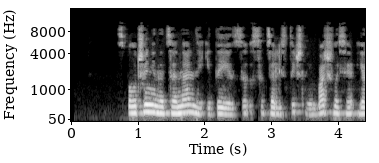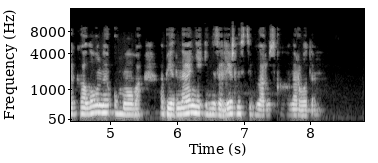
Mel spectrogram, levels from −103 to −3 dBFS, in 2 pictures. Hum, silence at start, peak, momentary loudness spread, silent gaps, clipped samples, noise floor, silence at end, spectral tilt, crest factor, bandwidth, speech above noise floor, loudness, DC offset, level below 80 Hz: none; 0.7 s; -2 dBFS; 13 LU; none; under 0.1%; -79 dBFS; 0.7 s; -6 dB/octave; 16 dB; 9.6 kHz; 60 dB; -19 LUFS; under 0.1%; -56 dBFS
